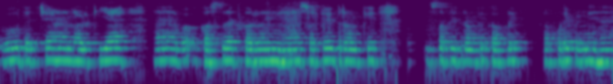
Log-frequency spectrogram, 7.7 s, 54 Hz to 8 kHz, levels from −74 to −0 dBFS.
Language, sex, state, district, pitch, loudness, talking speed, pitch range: Hindi, male, Chhattisgarh, Balrampur, 215 Hz, -31 LUFS, 140 wpm, 210-220 Hz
